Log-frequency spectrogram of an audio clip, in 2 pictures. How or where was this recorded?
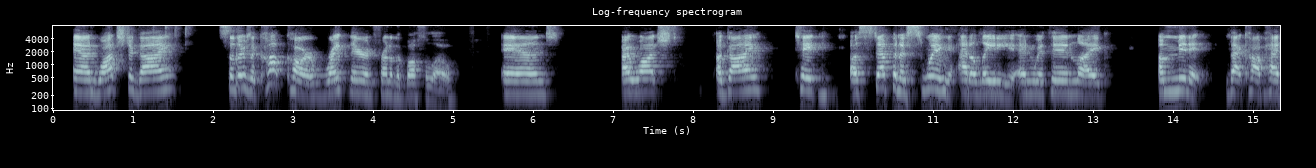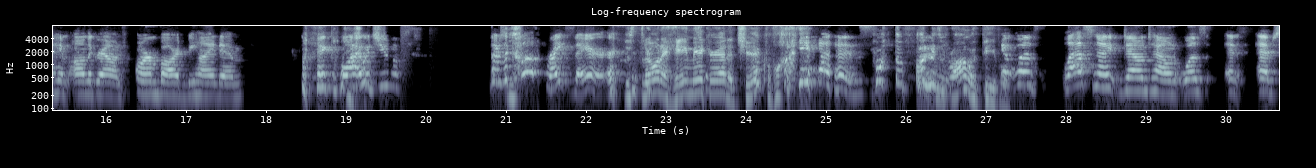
video call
